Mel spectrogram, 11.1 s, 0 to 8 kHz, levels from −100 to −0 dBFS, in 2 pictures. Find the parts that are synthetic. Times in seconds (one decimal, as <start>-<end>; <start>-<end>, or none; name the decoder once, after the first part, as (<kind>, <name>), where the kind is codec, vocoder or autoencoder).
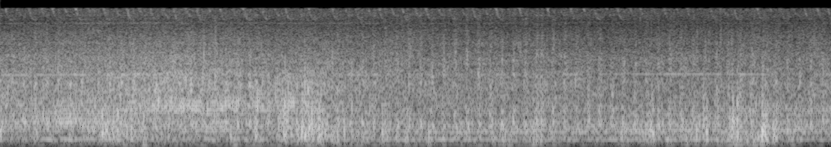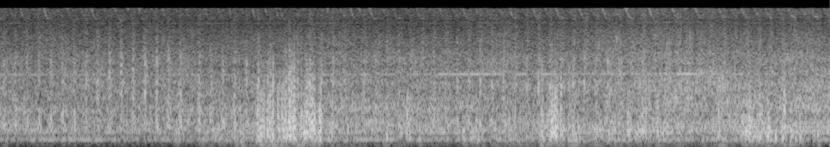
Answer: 0.6-1.7 (vocoder, BigVGAN v2)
